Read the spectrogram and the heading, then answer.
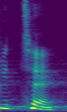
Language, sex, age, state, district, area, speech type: Hindi, female, 18-30, Rajasthan, Nagaur, rural, read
